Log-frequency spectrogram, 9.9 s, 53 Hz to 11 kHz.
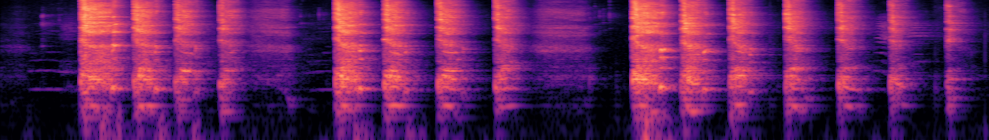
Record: three_cough_length: 9.9 s
three_cough_amplitude: 15034
three_cough_signal_mean_std_ratio: 0.49
survey_phase: alpha (2021-03-01 to 2021-08-12)
age: 18-44
gender: Female
wearing_mask: 'No'
symptom_cough_any: true
symptom_fatigue: true
symptom_change_to_sense_of_smell_or_taste: true
symptom_loss_of_taste: true
symptom_onset: 4 days
smoker_status: Never smoked
respiratory_condition_asthma: false
respiratory_condition_other: false
recruitment_source: Test and Trace
submission_delay: 1 day
covid_test_result: Positive
covid_test_method: RT-qPCR
covid_ct_value: 14.6
covid_ct_gene: N gene
covid_ct_mean: 14.9
covid_viral_load: 13000000 copies/ml
covid_viral_load_category: High viral load (>1M copies/ml)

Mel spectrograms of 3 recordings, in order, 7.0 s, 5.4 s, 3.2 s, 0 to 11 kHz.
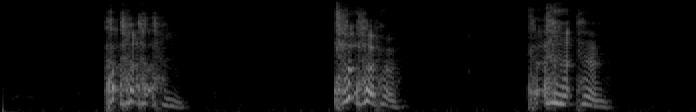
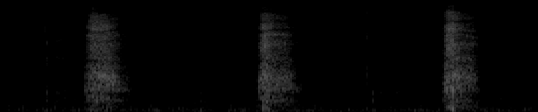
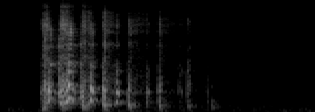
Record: three_cough_length: 7.0 s
three_cough_amplitude: 1761
three_cough_signal_mean_std_ratio: 0.39
exhalation_length: 5.4 s
exhalation_amplitude: 553
exhalation_signal_mean_std_ratio: 0.38
cough_length: 3.2 s
cough_amplitude: 2546
cough_signal_mean_std_ratio: 0.34
survey_phase: beta (2021-08-13 to 2022-03-07)
age: 45-64
gender: Female
wearing_mask: 'No'
symptom_headache: true
symptom_onset: 12 days
smoker_status: Never smoked
respiratory_condition_asthma: false
respiratory_condition_other: false
recruitment_source: REACT
submission_delay: 1 day
covid_test_result: Negative
covid_test_method: RT-qPCR
influenza_a_test_result: Negative
influenza_b_test_result: Negative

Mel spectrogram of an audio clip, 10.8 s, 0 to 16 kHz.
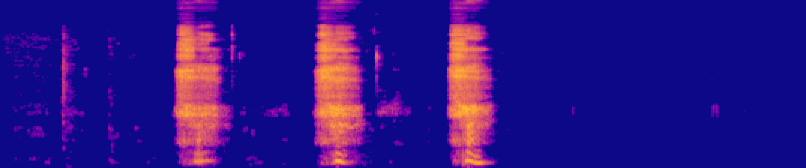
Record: exhalation_length: 10.8 s
exhalation_amplitude: 27063
exhalation_signal_mean_std_ratio: 0.26
survey_phase: alpha (2021-03-01 to 2021-08-12)
age: 65+
gender: Male
wearing_mask: 'No'
symptom_cough_any: true
smoker_status: Ex-smoker
respiratory_condition_asthma: false
respiratory_condition_other: false
recruitment_source: REACT
submission_delay: 3 days
covid_test_result: Negative
covid_test_method: RT-qPCR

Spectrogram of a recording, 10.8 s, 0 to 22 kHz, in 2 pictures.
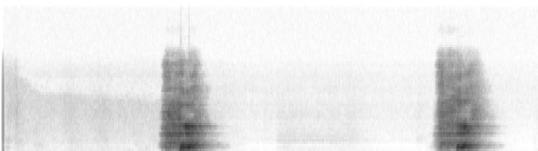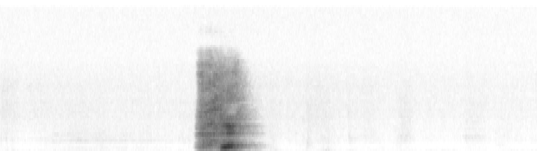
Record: exhalation_length: 10.8 s
exhalation_amplitude: 24530
exhalation_signal_mean_std_ratio: 0.21
survey_phase: beta (2021-08-13 to 2022-03-07)
age: 65+
gender: Male
wearing_mask: 'No'
symptom_none: true
smoker_status: Ex-smoker
respiratory_condition_asthma: false
respiratory_condition_other: false
recruitment_source: REACT
submission_delay: 1 day
covid_test_result: Negative
covid_test_method: RT-qPCR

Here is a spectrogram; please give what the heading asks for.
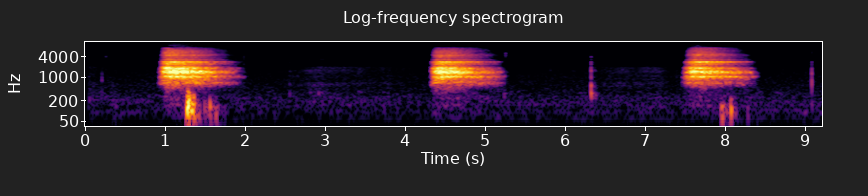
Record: exhalation_length: 9.2 s
exhalation_amplitude: 12380
exhalation_signal_mean_std_ratio: 0.38
survey_phase: beta (2021-08-13 to 2022-03-07)
age: 45-64
gender: Female
wearing_mask: 'No'
symptom_shortness_of_breath: true
symptom_sore_throat: true
symptom_fatigue: true
symptom_headache: true
smoker_status: Never smoked
respiratory_condition_asthma: false
respiratory_condition_other: false
recruitment_source: Test and Trace
submission_delay: 2 days
covid_test_result: Positive
covid_test_method: RT-qPCR
covid_ct_value: 20.2
covid_ct_gene: ORF1ab gene
covid_ct_mean: 20.7
covid_viral_load: 160000 copies/ml
covid_viral_load_category: Low viral load (10K-1M copies/ml)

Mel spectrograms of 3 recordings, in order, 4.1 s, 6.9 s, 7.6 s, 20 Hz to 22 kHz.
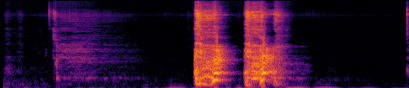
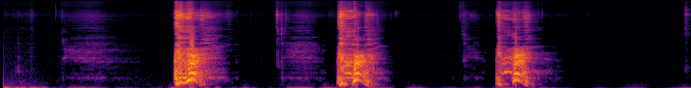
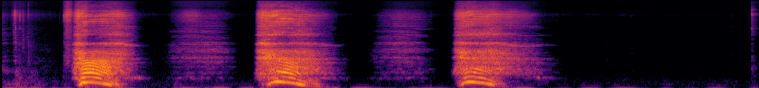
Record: cough_length: 4.1 s
cough_amplitude: 32768
cough_signal_mean_std_ratio: 0.32
three_cough_length: 6.9 s
three_cough_amplitude: 32768
three_cough_signal_mean_std_ratio: 0.28
exhalation_length: 7.6 s
exhalation_amplitude: 32766
exhalation_signal_mean_std_ratio: 0.39
survey_phase: beta (2021-08-13 to 2022-03-07)
age: 65+
gender: Male
wearing_mask: 'No'
symptom_none: true
smoker_status: Never smoked
respiratory_condition_asthma: false
respiratory_condition_other: false
recruitment_source: REACT
submission_delay: 2 days
covid_test_result: Negative
covid_test_method: RT-qPCR
influenza_a_test_result: Negative
influenza_b_test_result: Negative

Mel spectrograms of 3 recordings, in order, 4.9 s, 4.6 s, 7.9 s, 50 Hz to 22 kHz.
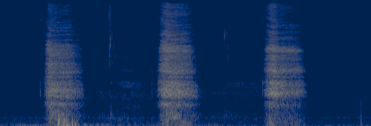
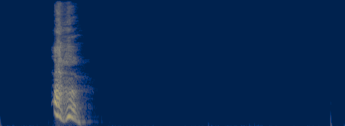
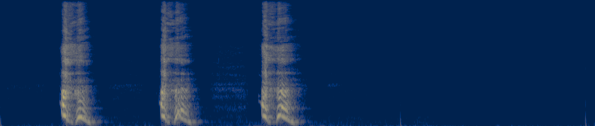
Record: exhalation_length: 4.9 s
exhalation_amplitude: 2380
exhalation_signal_mean_std_ratio: 0.47
cough_length: 4.6 s
cough_amplitude: 21125
cough_signal_mean_std_ratio: 0.19
three_cough_length: 7.9 s
three_cough_amplitude: 23089
three_cough_signal_mean_std_ratio: 0.26
survey_phase: alpha (2021-03-01 to 2021-08-12)
age: 65+
gender: Male
wearing_mask: 'No'
symptom_none: true
smoker_status: Never smoked
respiratory_condition_asthma: false
respiratory_condition_other: false
recruitment_source: REACT
submission_delay: 1 day
covid_test_result: Negative
covid_test_method: RT-qPCR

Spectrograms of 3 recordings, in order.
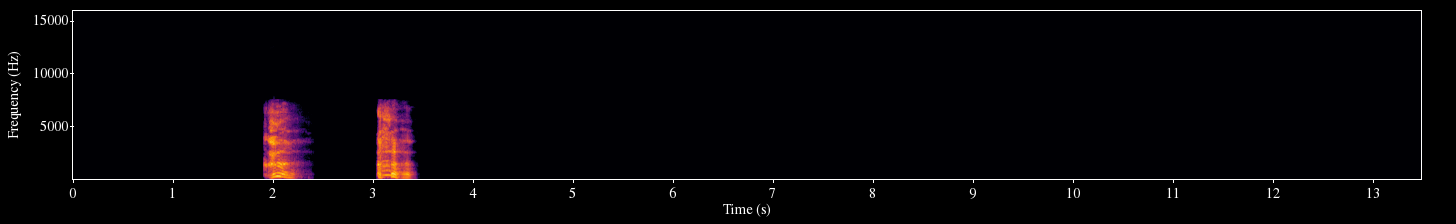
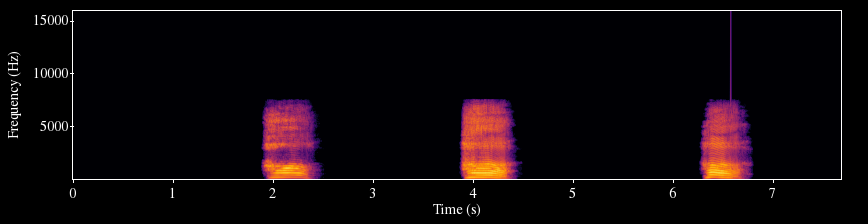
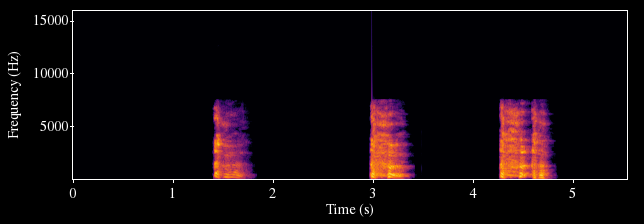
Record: cough_length: 13.5 s
cough_amplitude: 28999
cough_signal_mean_std_ratio: 0.15
exhalation_length: 7.7 s
exhalation_amplitude: 28835
exhalation_signal_mean_std_ratio: 0.29
three_cough_length: 5.5 s
three_cough_amplitude: 28593
three_cough_signal_mean_std_ratio: 0.3
survey_phase: beta (2021-08-13 to 2022-03-07)
age: 45-64
gender: Male
wearing_mask: 'No'
symptom_none: true
smoker_status: Never smoked
respiratory_condition_asthma: false
respiratory_condition_other: false
recruitment_source: REACT
submission_delay: 2 days
covid_test_result: Negative
covid_test_method: RT-qPCR
influenza_a_test_result: Negative
influenza_b_test_result: Negative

